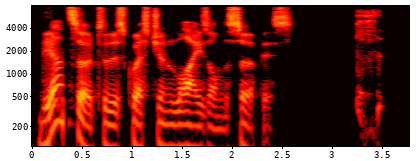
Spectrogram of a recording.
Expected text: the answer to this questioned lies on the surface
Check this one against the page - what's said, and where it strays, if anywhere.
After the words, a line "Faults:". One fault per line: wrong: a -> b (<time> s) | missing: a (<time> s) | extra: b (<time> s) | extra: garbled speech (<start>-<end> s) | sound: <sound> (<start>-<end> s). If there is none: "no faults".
the answer to this question lies on the surface
Faults:
sound: dropout (0.3-0.4 s)
wrong: questioned -> question (0.9 s)
sound: cough (3.2-3.6 s)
